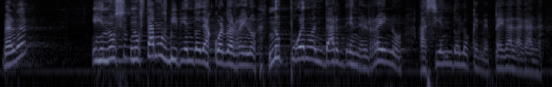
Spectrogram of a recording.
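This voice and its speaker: A middle-aged man, preaching a sermon with animated delivery and often asking the congregation for agreement. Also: a little high. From Mexico. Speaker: pastor. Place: church hall. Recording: long hall reverb.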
